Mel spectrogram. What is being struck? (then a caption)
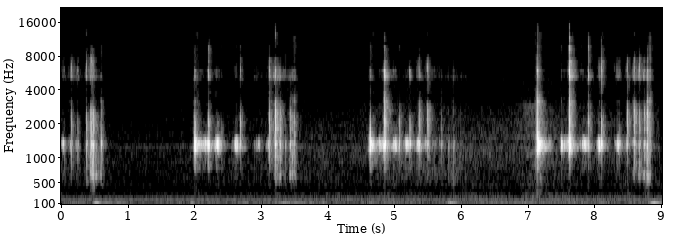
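Carved wooden frog guiro played with a stick. A wooden stick taps and rubs the head and body of a hand-sized, hollow, carved wooden frog guiro. Quick, dry, woody clicks and short scraping rattles come in several bursts separated by brief pauses, each burst opening with a sharper knock. The clicks have a hollow, mid-pitched tone and no ring after each stroke.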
